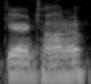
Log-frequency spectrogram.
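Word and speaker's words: Guarantano: See if Garantano – how do you say it? – Garantano.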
